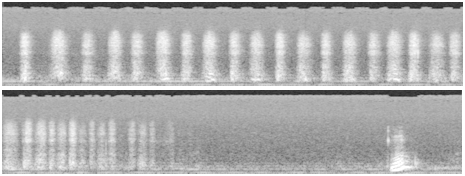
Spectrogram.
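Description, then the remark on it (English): A human voice imitates a chugging train with rapid, steady breathy chuffs that gradually soften and fade, then closes with a brief, sharp vocal whoop like a train whistle. “Sounds like a train.”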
